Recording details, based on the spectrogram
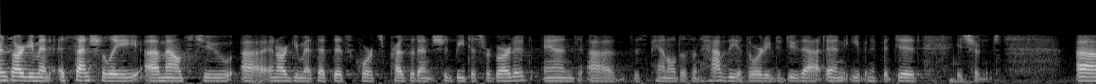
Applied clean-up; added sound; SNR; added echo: none; none; none; none.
